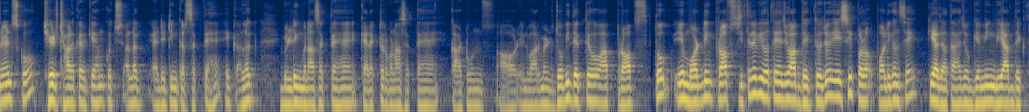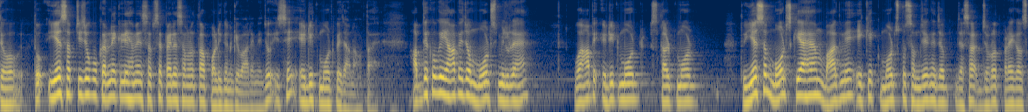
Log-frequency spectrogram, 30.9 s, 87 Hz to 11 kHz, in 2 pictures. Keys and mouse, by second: 14.6 shift+middle click, 15.2 middle click, 16.4 shift+middle drag, 17.2 middle click, 19.8 shift+middle click, 20.1 shift+middle drag, 20.7 shift+middle click, 21.1 shift+middle click, 23.2-30.8 drag.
